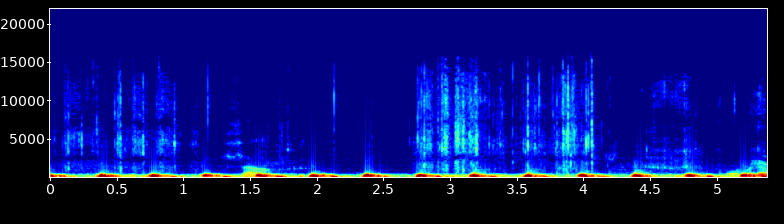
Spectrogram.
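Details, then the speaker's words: At 34 weeks' pregnancy, in labor and delivery triage after sharp pain and pressure, steady regular whooshing thumps about 150 a minute from a fetal monitor: fetal heartbeat at a normal rate. "I just had a very very sharp pain look at hear the heartbeat they got me on the [Music] monitor"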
